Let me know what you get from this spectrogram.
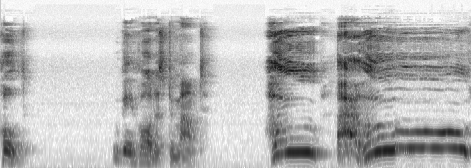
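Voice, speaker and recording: A man uses a put-on character voice that is guttural yet extremely high-pitched. His pace is very slow. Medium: read story. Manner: barking orders.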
